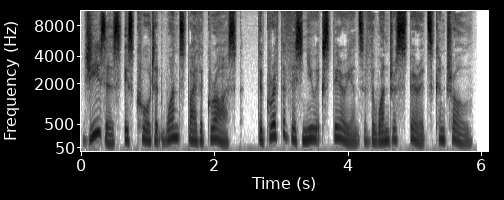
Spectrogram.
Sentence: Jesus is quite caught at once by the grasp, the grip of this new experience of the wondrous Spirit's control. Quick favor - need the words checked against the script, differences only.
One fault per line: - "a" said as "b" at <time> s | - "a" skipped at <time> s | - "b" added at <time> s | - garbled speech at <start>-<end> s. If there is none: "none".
- "quite" skipped at 0.8 s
